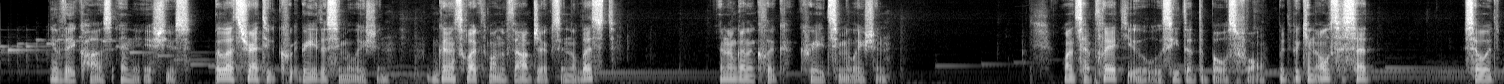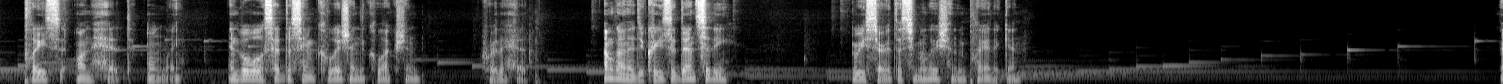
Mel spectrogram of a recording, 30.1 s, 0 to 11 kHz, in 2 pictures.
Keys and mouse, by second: 1.2-2.0 middle drag, 3.3 click, 4.1 shift+middle drag, 4.8-5.7 middle drag, 7.3 click, 8.5-9.0 middle drag, 10.1 space, 11.0 shift+space, 11.2 shift+middle drag, 11.5-12.2 middle drag, 12.4 click, 15.6 click, 17.1-18.5 drag, 18.9 shift+middle click, 19.4-19.7 shift+middle drag, 20.8 click, 21.7 click, 23.3 click, 23.8 middle click, 24.3 space, 25.3-25.6 middle drag, 29.5 space.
